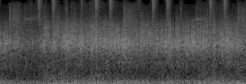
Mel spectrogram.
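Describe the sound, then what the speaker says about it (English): Mines go off one after another across the battlefield as an army hits defensive lines in the strategy game Beyond All Reason, a dense rumbling wash of overlapping explosions and crackles at steady loudness. "mines going off everywhere"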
